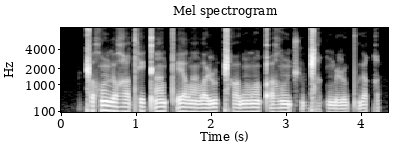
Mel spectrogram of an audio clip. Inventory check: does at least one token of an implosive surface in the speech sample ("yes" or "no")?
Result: no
